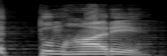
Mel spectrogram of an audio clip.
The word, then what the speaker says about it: तुम्हारे: स्पष्ट करना चाहते हैं, जब हम उच्चारण करते हैं, तो म ध्वनि को पूरा उच्चारित करने से पहले ही हमको ह पर संक्रमण करना पड़ता है। म को पूरा नहीं बोलते हैं। म को पूरा बोलते बोलने से पहले हम अगले ध्वनि पर क्या करते हैं? संक्रमण करते हैं, अटैक करते हैं। इसीलिए शुद्ध उच्चारण होता है।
